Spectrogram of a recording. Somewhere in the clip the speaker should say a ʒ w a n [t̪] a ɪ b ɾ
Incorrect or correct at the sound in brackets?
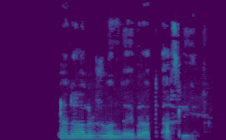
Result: incorrect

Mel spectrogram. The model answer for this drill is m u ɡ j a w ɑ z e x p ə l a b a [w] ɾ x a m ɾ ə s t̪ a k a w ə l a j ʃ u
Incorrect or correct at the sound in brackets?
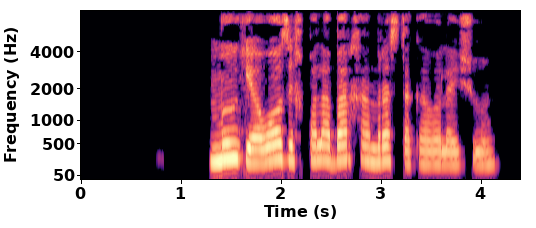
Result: incorrect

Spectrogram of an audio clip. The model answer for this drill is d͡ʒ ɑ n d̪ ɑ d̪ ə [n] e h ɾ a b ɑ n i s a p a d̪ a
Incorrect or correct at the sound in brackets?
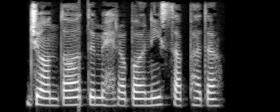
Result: incorrect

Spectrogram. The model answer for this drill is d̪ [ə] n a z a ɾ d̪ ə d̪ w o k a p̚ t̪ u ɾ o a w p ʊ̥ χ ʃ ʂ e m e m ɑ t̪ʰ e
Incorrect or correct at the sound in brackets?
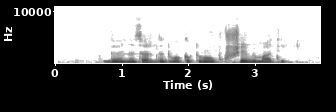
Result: correct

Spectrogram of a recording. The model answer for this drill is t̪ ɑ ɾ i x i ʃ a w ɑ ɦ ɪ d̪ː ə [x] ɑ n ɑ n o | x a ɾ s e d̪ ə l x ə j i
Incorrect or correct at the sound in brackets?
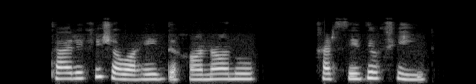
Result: correct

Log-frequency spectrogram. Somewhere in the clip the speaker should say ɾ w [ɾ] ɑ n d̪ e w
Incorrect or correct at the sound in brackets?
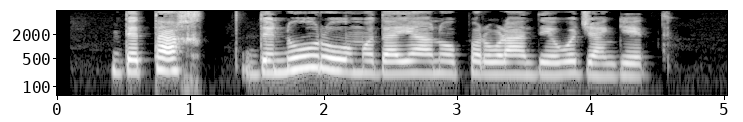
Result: incorrect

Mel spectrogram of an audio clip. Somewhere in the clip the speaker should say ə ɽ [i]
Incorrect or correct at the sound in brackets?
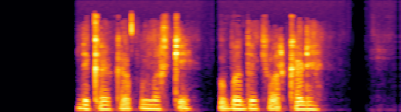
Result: incorrect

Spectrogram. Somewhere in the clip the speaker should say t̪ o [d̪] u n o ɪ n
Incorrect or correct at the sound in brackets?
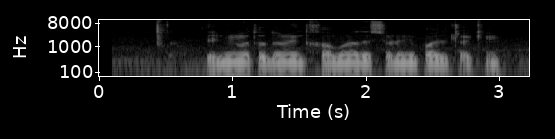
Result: correct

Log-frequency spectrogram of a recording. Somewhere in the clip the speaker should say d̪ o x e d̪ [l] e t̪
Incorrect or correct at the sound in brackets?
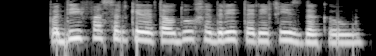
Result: incorrect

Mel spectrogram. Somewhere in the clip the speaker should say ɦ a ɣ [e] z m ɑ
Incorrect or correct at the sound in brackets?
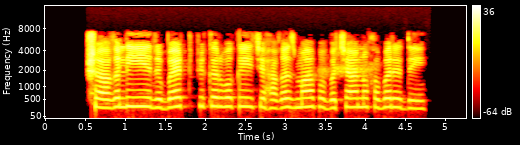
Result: incorrect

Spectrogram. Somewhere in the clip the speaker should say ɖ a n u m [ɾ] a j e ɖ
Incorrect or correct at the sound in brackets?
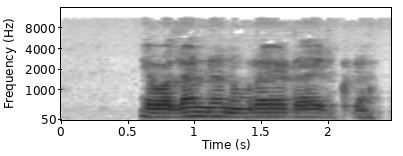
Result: correct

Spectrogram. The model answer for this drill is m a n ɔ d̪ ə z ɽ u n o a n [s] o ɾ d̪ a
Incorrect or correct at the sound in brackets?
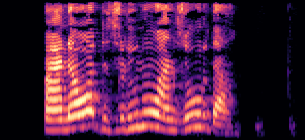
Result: incorrect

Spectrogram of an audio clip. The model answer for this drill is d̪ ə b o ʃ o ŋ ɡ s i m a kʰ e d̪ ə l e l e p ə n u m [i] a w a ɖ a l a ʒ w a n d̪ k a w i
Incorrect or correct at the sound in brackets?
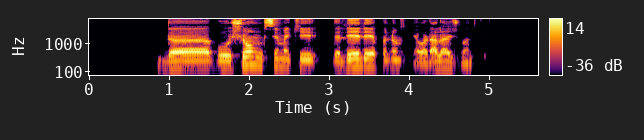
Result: incorrect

